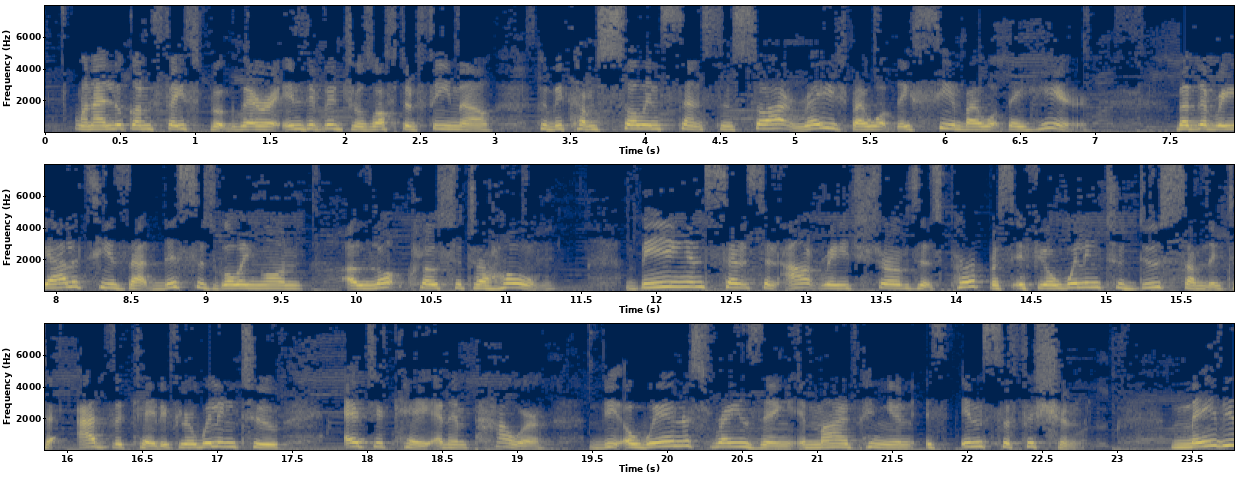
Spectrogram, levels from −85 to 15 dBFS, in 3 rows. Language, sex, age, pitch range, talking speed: English, female, 30-49, 200-245 Hz, 180 wpm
